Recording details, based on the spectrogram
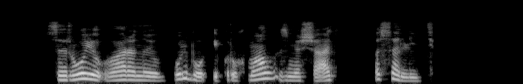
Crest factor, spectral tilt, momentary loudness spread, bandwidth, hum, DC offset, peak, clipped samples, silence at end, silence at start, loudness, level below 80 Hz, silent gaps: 18 dB; -6 dB/octave; 11 LU; 7.8 kHz; none; under 0.1%; -4 dBFS; under 0.1%; 0.9 s; 0.5 s; -20 LUFS; -66 dBFS; 1.67-1.74 s, 2.08-2.12 s, 3.43-3.74 s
